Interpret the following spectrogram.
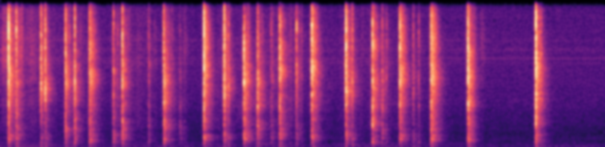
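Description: Typing on a computer keyboard: about twenty quick keystroke clicks at an uneven pace, then a single last keystroke about a second later.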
